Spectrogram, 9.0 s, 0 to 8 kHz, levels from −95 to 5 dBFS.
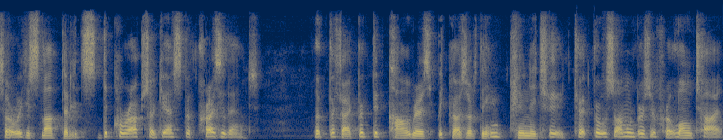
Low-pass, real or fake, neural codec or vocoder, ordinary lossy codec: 7.2 kHz; fake; autoencoder, 22.05 kHz, a latent of 192 numbers a frame, VITS, trained on one speaker; AAC, 48 kbps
